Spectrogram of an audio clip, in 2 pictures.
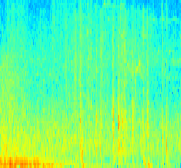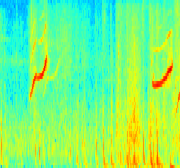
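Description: Horse galloping in the video game Assassin's Creed Valhalla, with a steady stream of hoof thuds and two shrill rising neighs, the second near the end over louder ambient rumble.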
